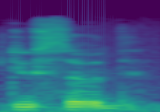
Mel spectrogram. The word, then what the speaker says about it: du Sud: And like, I think I texted you the other day, is it Da Sud? Is that how you say it? – You say it with more of a French, more of a French Du Sud, I guess.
